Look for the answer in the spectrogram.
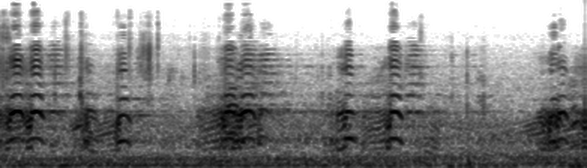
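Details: Ducks talking among themselves, giving bursts of nasal, harmonic quacks in quick clusters about once a second, with a low background rumble.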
